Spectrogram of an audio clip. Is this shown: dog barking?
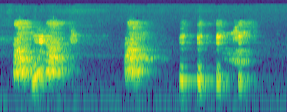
yes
